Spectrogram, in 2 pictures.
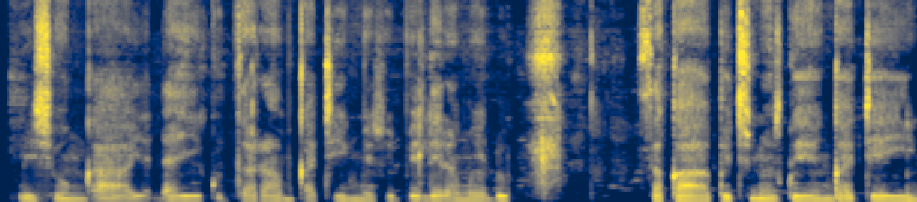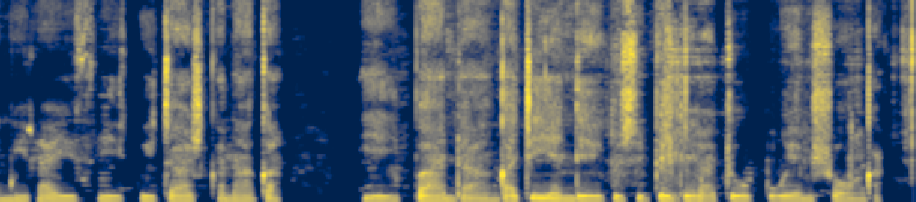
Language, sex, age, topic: Ndau, male, 18-24, health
